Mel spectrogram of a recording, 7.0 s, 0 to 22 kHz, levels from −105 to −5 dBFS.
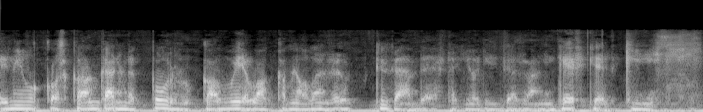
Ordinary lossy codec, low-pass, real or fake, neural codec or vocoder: none; 7.2 kHz; fake; codec, 16 kHz, 2 kbps, FreqCodec, larger model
